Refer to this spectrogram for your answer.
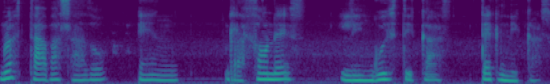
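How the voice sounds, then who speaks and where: Somewhat breathy and dark, mellow in tone, a woman speaks at a medium pitch on a very clean recording with a silent background. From Andalusia, Spain. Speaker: podcast host, Spanish language historian. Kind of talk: educational podcast lecture.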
